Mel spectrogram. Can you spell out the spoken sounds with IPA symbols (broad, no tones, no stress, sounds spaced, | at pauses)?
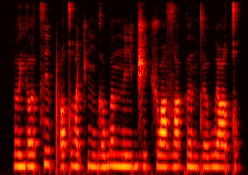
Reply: ə j ʌ t͡s i pʼ œ tˤ ðˤ ʌ t͡ʃ ŋ ɡ ʌ w ʌ n i d͡ʒ ʌ t͡ʃ w ʌ zˤ ʌ k ə n d œ w i tˤ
